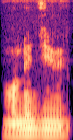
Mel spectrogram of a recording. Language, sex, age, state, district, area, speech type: Santali, male, 45-60, Odisha, Mayurbhanj, rural, spontaneous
